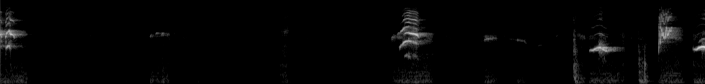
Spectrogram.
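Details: Oriental magpie-robin song, played to prompt a reluctant bird into singing: a few short, separated phrases with sharp, rising-and-falling whistled notes and harsh chirps, broken by long silent gaps.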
